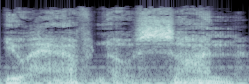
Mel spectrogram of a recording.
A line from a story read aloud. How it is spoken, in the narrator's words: those violent surges of remembering whispered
